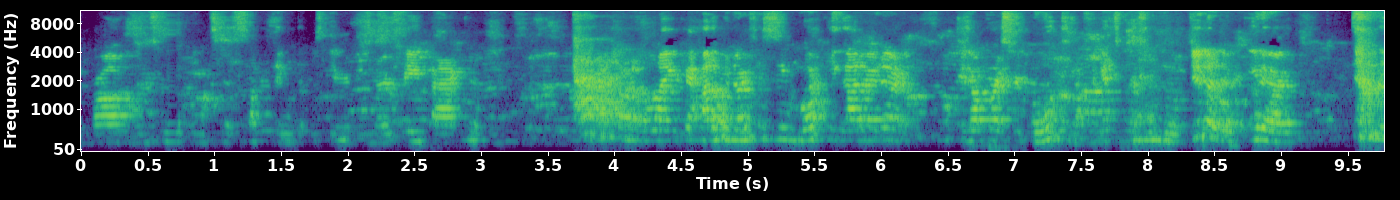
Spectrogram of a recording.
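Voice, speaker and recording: A woman with a Cockney accent giving a lively, candid motivational talk at an event. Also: a little high. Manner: lively, candid, swears casually. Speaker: speaker at an event. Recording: echoey room from far off.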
